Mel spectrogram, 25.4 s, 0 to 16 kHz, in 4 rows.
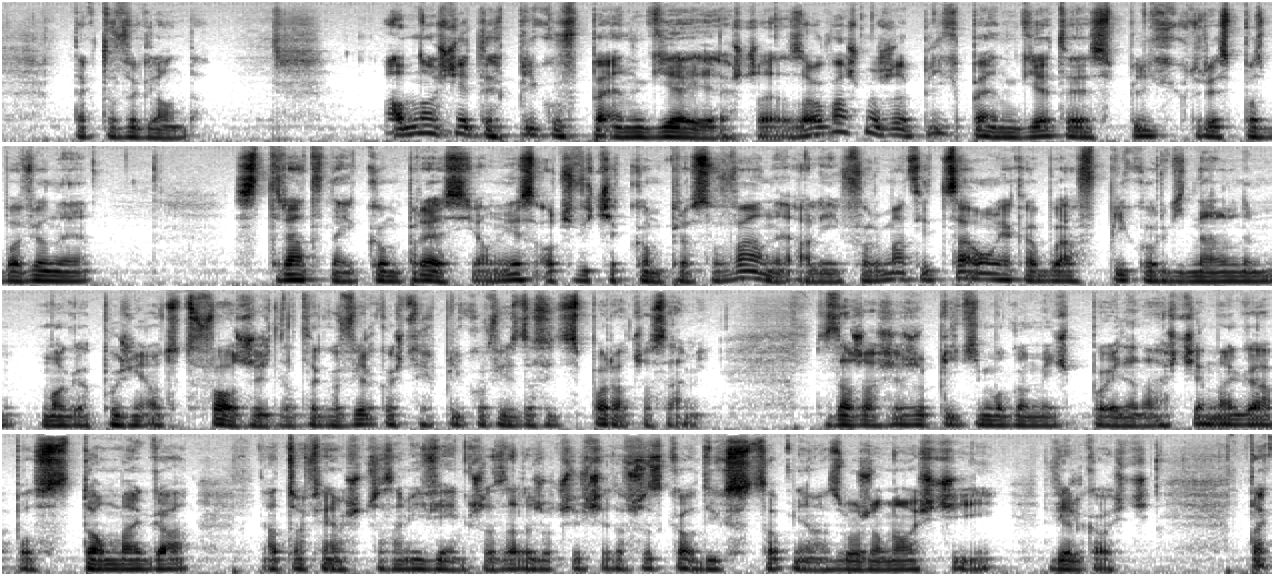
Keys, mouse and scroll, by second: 2.7-4.0 drag, 4.2 click, 5.3-7.0 drag.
